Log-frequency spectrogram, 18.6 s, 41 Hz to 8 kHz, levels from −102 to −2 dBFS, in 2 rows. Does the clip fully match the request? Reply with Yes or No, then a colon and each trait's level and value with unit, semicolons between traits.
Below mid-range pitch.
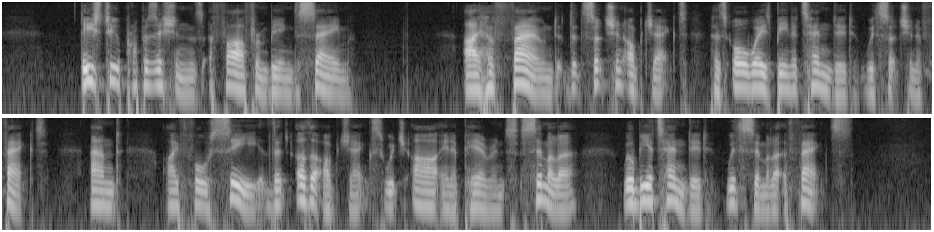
Yes: low, 130 Hz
